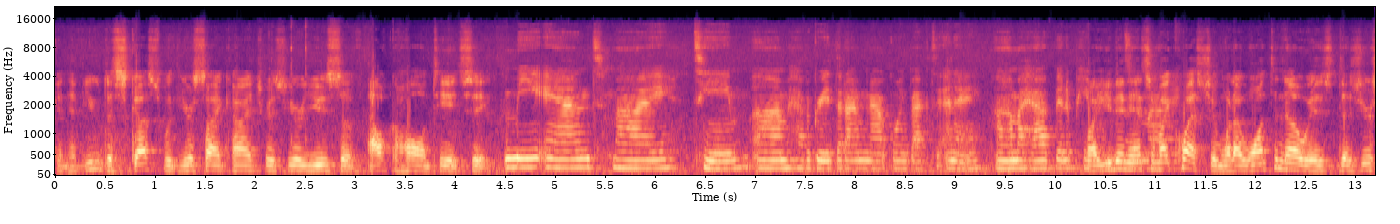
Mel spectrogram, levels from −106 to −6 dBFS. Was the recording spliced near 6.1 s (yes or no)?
no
